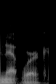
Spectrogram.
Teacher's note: An American bunches the tongue for the R, network. Right.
